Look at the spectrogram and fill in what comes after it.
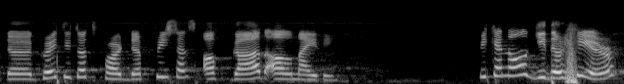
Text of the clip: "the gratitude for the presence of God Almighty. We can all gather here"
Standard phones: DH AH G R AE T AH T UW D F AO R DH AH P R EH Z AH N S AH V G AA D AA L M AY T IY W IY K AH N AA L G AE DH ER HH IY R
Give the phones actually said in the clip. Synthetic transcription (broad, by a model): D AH G R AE T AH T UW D F AO R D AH P R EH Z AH N S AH F G AA D AA L M AY T IY W IY K AH N AA L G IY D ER HH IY R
